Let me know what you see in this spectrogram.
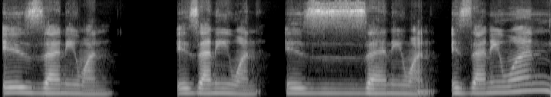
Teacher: notice this little bit of a z a voiced sound to connect them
